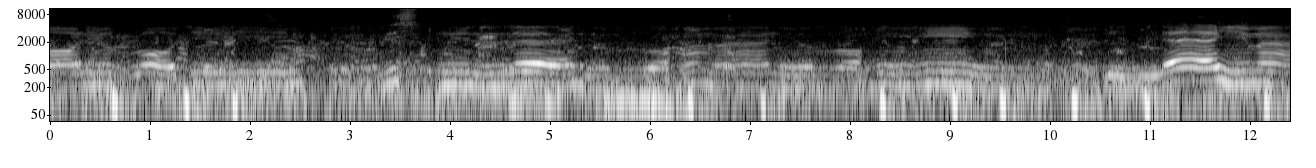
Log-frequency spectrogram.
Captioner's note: surah of the Holy Quran are being recited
